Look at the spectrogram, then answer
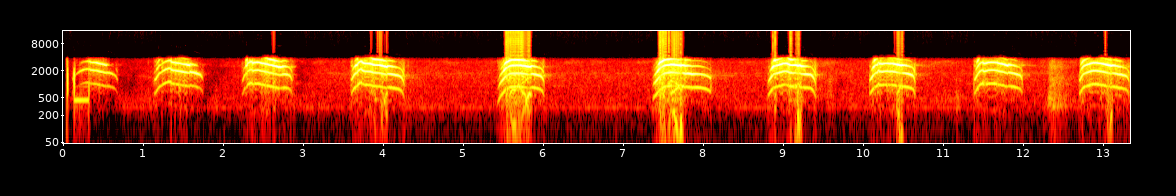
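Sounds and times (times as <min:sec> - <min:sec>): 
cat meowing: 0:00.1 - 0:02.9, 0:03.6 - 0:04.3, 0:05.4 - 0:06.0, 0:07.4 - 0:08.2, 0:08.8 - 0:09.5, 0:10.1 - 0:10.7, 0:11.4 - 0:12.1, 0:12.7 - 0:13.3.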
